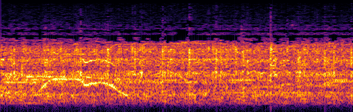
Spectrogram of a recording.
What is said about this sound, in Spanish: ya tenemos listos los aplausos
